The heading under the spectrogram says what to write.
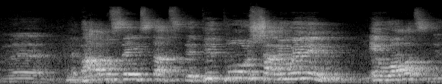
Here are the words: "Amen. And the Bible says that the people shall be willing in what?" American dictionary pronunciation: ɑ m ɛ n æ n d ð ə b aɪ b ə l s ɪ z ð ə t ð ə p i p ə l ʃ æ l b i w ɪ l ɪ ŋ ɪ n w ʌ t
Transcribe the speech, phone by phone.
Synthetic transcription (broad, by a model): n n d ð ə b aɪ b ə l s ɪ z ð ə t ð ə p i p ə l ʃ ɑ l b i w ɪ n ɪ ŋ ɪ n w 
